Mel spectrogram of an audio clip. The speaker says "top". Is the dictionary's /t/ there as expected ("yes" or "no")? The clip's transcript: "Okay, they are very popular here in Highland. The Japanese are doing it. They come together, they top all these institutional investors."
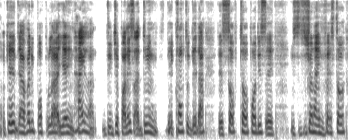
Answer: no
